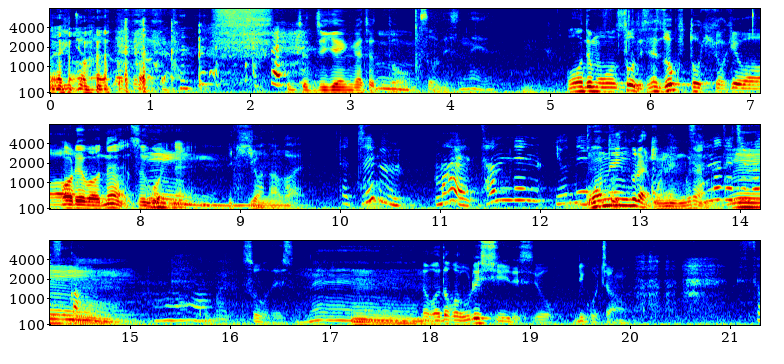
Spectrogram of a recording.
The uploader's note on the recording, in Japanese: 東京公演中に、あうるすぽっとのロビーで収録しました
